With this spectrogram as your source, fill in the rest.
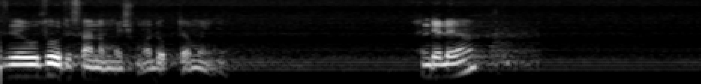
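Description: A man speaks briefly into a microphone in a large room.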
